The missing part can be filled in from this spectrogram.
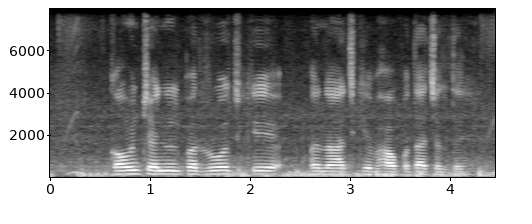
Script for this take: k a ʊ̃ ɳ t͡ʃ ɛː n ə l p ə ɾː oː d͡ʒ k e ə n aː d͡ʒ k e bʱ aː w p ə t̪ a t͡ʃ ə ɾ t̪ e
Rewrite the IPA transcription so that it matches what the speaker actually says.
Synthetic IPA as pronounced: k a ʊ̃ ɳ t͡ʃ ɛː n ə l p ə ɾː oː d͡ʒ k e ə n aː d͡ʒ k e bʱ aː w p ə t̪ a t͡ʃ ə l t̪ e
